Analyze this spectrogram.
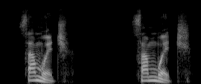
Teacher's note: Most people would remove the D, and it becomes sandwich. Sandwich. It flows so much nicer.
